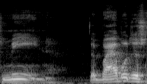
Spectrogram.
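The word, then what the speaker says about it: מִין: Hebrew word for kind is o i n pronounced mean the Bible does not mention species it only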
